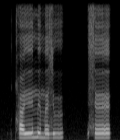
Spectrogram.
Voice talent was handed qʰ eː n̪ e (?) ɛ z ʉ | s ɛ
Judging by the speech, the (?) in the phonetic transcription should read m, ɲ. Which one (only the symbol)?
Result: m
